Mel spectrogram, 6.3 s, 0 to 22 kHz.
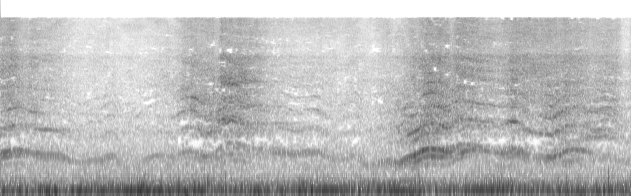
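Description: Racing quadcopter's four DYS Sun-Fun 2306 1750kV brushless motors on a 6S pack whining in flight, the pitch rising and falling again and again with throttle. A steady low rumble runs underneath.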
